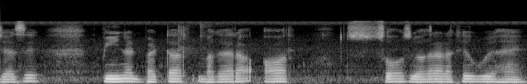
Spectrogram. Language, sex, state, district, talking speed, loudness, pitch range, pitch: Hindi, male, Uttar Pradesh, Lalitpur, 115 wpm, -17 LUFS, 115-130 Hz, 125 Hz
